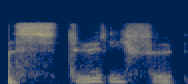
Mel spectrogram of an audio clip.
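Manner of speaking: a hushed, unvoiced Stouryfoot; whispered. Repeating the new word.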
